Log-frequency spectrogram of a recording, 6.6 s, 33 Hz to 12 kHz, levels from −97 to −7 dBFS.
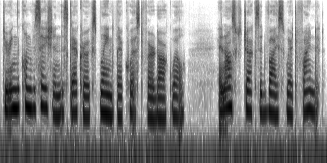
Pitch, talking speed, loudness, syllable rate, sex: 210 Hz, 185 wpm, -18 LUFS, 5.5 syllables/s, female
